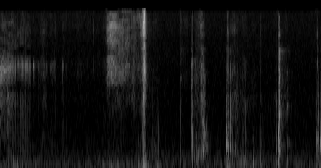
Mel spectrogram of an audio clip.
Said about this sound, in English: All right, well, let's give it a shot here. This is definitely a twist-off cap. There's no way that I can get this cap off any other way.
